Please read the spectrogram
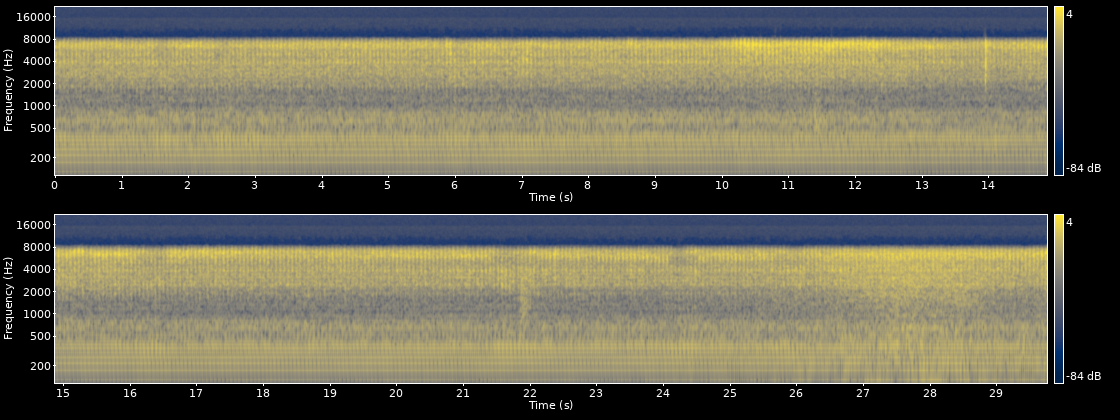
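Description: A steady machine hum, low and even in pitch, swelling slightly near the end, with a faint click about halfway through.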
